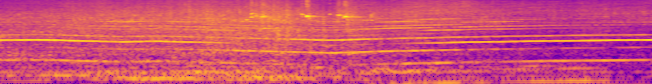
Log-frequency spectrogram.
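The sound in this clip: A fire engine siren wails loudly and continuously, its harmonic tone dipping slowly in pitch toward the middle and then rising again, over a low engine rumble.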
